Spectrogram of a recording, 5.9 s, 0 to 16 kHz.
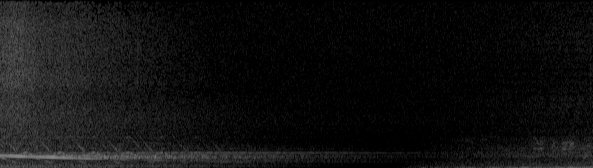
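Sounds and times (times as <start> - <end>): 
emergency vehicle siren wailing on a road: 0.0 - 2.8.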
